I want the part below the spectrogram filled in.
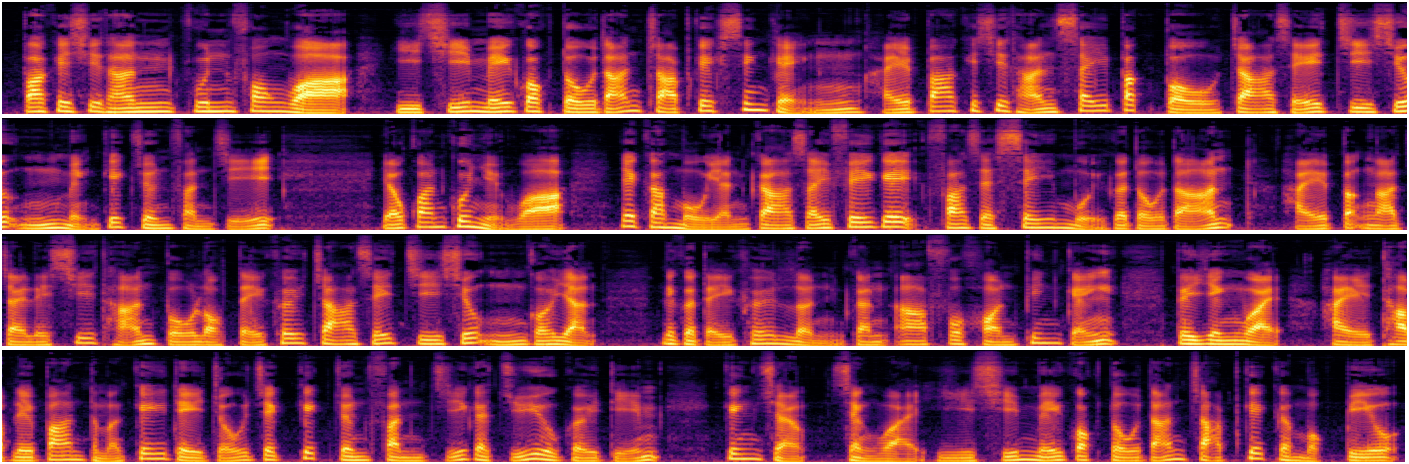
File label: cantonese, news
